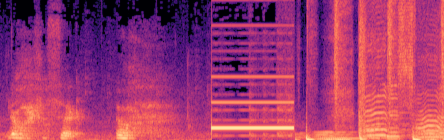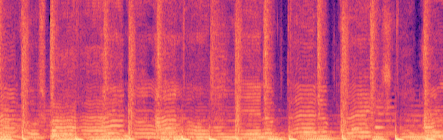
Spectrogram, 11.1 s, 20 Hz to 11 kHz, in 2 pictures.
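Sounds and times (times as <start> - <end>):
censor bleep: 2.6 - 3.8
music with deep bass: 3.7 - 11.0.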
